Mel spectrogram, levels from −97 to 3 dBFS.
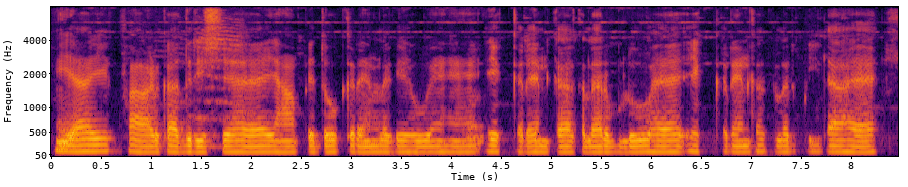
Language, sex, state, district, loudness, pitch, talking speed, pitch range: Hindi, male, Jharkhand, Deoghar, -17 LUFS, 115 Hz, 170 wpm, 110-115 Hz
